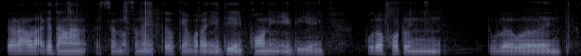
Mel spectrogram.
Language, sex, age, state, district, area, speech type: Santali, male, 18-30, Jharkhand, East Singhbhum, rural, spontaneous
